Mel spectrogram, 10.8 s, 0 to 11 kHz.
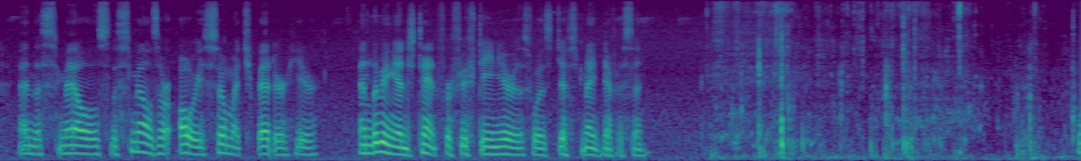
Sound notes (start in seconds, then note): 7.1 footsteps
